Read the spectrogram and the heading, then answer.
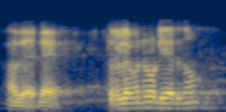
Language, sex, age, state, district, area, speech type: Malayalam, male, 45-60, Kerala, Idukki, rural, conversation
